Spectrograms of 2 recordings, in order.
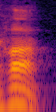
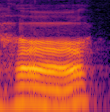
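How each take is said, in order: First: The final r sound is dropped. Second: The final r sound is pronounced. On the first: "my Brooklyn accent" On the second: "I never say her"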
